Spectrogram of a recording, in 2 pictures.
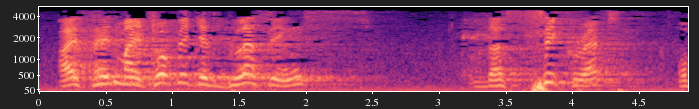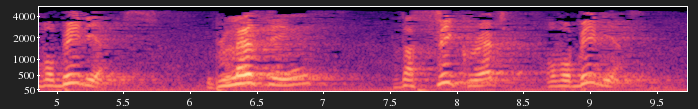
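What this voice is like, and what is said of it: African accent. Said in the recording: “My accent is African”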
